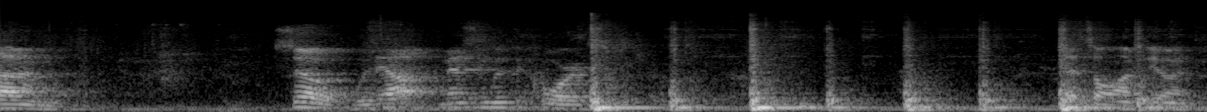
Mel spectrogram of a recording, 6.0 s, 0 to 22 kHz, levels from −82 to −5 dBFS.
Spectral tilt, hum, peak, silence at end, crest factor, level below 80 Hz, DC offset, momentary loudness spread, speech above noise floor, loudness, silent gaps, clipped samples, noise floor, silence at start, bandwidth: -6.5 dB/octave; none; -12 dBFS; 0 s; 22 dB; -60 dBFS; under 0.1%; 22 LU; 20 dB; -33 LUFS; none; under 0.1%; -53 dBFS; 0 s; 13.5 kHz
